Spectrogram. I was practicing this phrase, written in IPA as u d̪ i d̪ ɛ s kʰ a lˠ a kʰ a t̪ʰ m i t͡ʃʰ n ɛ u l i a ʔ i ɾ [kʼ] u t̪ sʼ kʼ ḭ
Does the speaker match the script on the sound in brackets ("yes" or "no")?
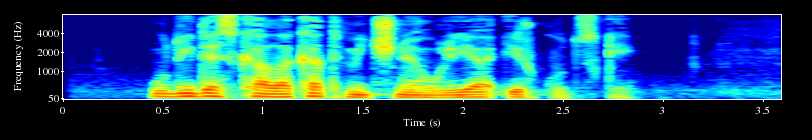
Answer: yes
